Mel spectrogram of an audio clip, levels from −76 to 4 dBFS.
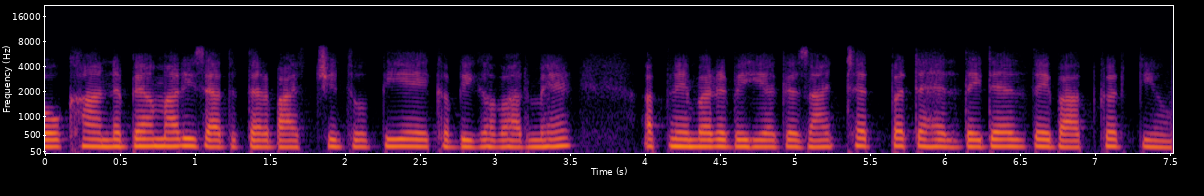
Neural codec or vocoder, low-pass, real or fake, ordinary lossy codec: codec, 16 kHz, 0.2 kbps, FocalCodec; 7.2 kHz; fake; Opus, 16 kbps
